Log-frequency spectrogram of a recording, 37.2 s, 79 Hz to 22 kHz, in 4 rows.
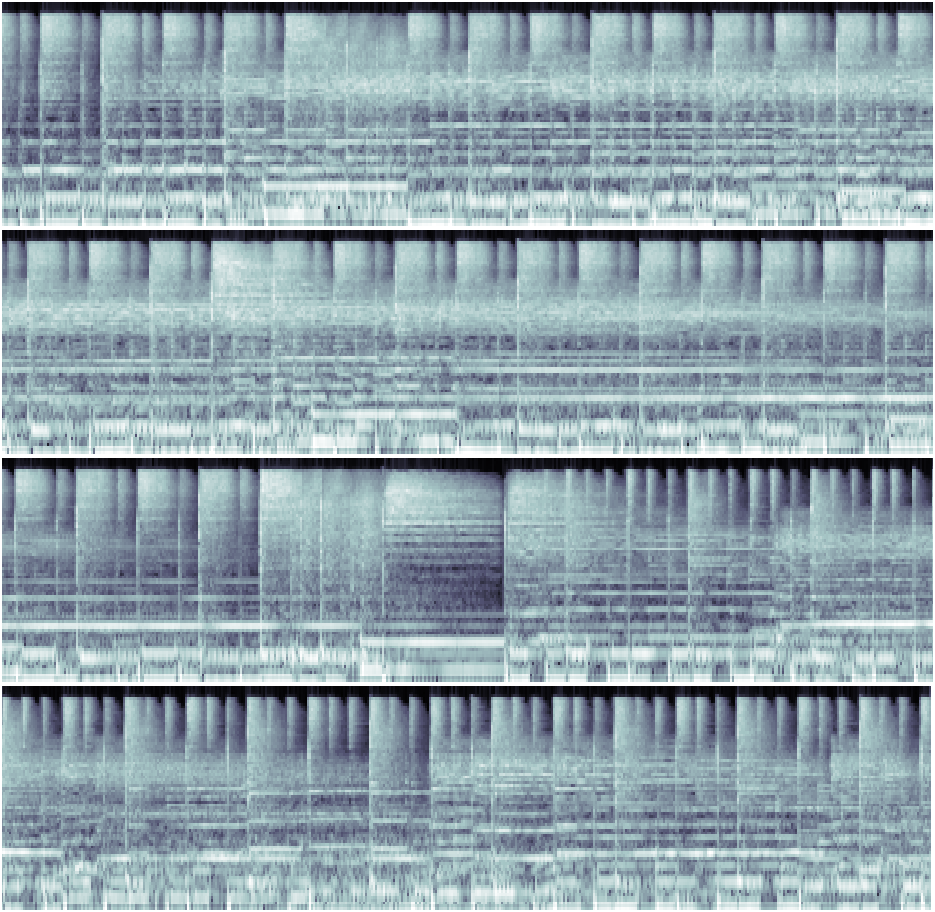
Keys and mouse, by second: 9.0 middle click, 20.7 click, 25.1-31.2 typing, 32.2 Return, 32.2 KP_Enter.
